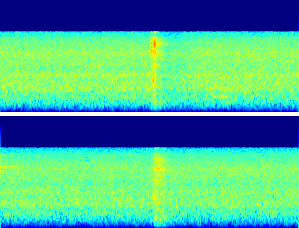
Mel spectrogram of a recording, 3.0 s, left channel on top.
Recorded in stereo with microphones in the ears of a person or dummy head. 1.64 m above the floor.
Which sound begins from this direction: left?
A camera shutter, at 1.5 s.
